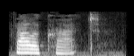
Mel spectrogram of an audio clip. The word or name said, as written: phallocrat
